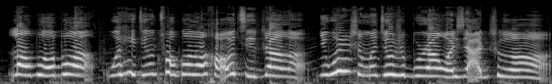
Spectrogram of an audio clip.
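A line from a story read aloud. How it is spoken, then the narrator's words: Child crying. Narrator (Chinese): 小朋友哭着说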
